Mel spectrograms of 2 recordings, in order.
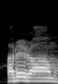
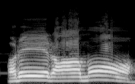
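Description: First: The name ends abruptly on the m sound. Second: The name ends with a final a vowel. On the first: The speaker calls it wrong. "No, it's wrong. Meaning will change. Because this looks like Bengali" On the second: The speaker calls it right. "Then it's perfect"

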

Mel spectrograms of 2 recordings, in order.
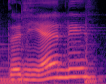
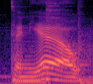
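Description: First: A vowel sound is heard after the final l. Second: The word ends on the l with no vowel.

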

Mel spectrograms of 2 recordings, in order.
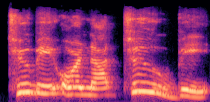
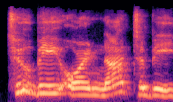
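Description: First: The stress is on "to". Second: The stress is on "not".

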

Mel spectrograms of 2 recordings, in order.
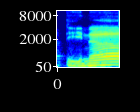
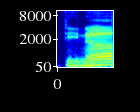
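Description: Both takes have the same delivery.

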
